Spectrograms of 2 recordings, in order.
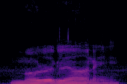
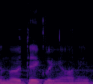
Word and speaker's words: Modigliani: Miller by the way it's almost impossible for an American to correctly pronounce Franco's name its Modigliani and that GL sound is only truly correctly spoken by an ad of Italian speakers so don't feel bad but just don't call me Modigliani because that's far from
